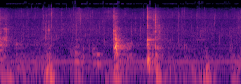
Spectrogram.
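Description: Food frying in a pan for Nigerian fried rice is stirred, giving a steady soft sizzle with a few sharp scrapes and clanks of the utensil against the pan, close and fairly quiet.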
